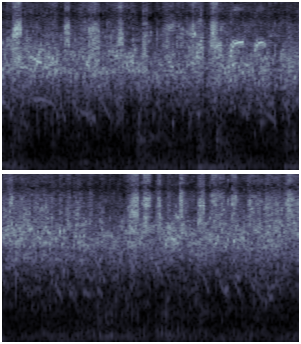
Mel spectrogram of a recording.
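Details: Male violet budgies in a colony aviary, busy overlapping chirps, whistled slurs and clicking chatter from many birds at once, with some lower warbling notes mixed in.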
